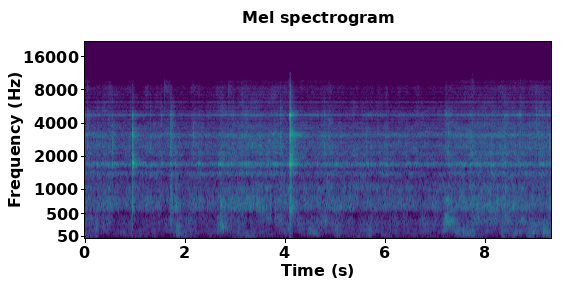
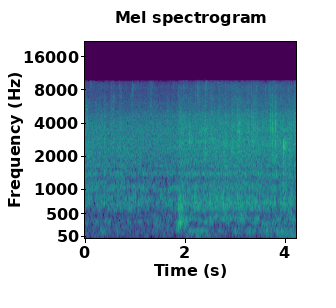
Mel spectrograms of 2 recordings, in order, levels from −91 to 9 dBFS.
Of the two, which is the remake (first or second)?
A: first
